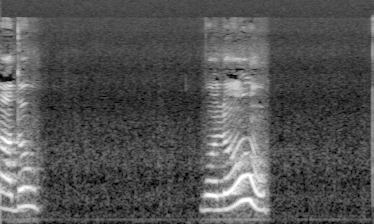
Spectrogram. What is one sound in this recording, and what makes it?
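A young girl speaks softly nearby.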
